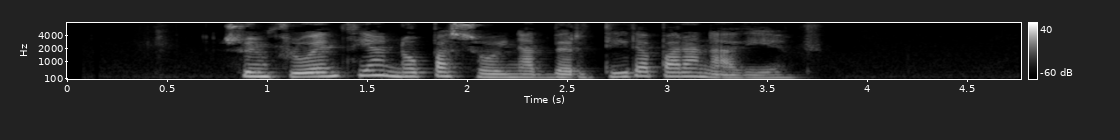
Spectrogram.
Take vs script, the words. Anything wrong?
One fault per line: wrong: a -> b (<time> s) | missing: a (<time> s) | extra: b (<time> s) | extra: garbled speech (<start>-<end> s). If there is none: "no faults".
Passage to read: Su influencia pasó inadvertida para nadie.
extra: no (1.6 s)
